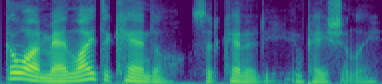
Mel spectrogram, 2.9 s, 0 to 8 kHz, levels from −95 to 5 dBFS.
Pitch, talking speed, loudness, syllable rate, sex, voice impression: 125 Hz, 190 wpm, -19 LUFS, 5.6 syllables/s, male, masculine, adult-like, tensed, powerful, soft, slightly muffled, fluent, cool, calm, friendly, wild, lively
